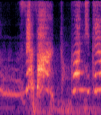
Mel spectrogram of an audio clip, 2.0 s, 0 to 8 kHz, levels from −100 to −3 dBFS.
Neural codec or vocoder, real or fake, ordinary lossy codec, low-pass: codec, 16 kHz, 0.5 kbps, FunCodec, trained on LibriTTS, 25 frames a second; fake; none; none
